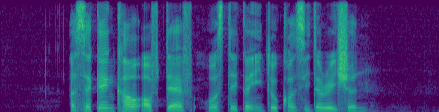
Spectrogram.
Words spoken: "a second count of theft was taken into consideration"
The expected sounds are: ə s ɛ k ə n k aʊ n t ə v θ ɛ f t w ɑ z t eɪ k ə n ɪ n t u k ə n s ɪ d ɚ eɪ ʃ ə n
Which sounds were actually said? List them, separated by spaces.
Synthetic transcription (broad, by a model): ə s ɛ k ə n k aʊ t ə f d ɛ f w ɑ s t eɪ k ə n ɪ n t u k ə n s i d ɚ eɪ ʃ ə n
